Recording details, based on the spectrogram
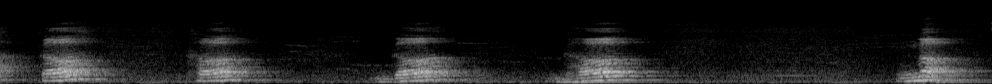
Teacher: इन सब का उच्चारण स्थान कंठ है। और ये जो ध्वनियां हैं ये हैं कंठ ध्वनि।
